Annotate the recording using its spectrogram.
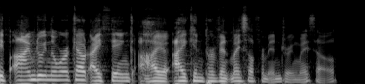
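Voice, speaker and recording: A woman with a plain, everyday voice talks at a fairly quick pace and fairly low pitch with ordinary pitch variation, sounding dry and close with no echo in a very clean recording over a silent background. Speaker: comedian. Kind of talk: casual chat.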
